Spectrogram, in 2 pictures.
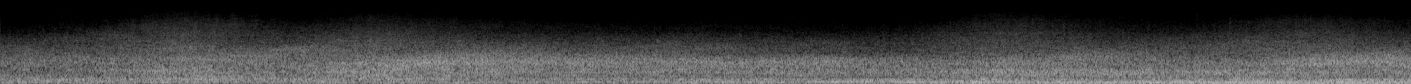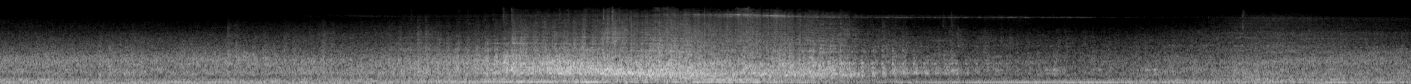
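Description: JR Kyushu diesel railcar train on the Omura Line approaching, passing close by and running away, loudest about two-thirds of the way through. A steady low engine hum runs under it, with a brief high squeal from the wheels as it passes.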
